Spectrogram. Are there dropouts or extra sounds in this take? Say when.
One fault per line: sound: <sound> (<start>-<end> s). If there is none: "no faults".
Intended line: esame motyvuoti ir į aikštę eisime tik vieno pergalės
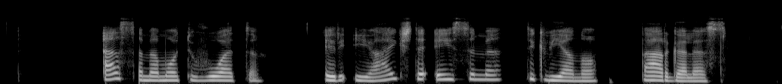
sound: dropout (1.3-1.4 s)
